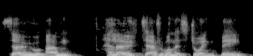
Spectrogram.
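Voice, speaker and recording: A woman in her forties with a croaky voice hosting an online video-call webinar, chatty and full of ums. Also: mid-range voice, animated, unhurried, a little mellow, highs cut off, a little hiss or hum. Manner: chatty, many ums, light laughs. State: croaky voice after throat infection. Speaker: webinar host and skincare expert. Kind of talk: casual online presentation.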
